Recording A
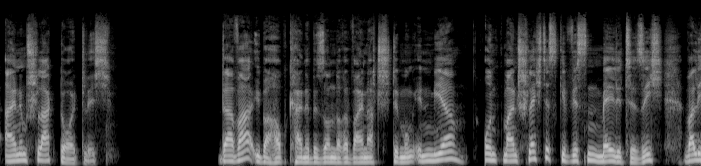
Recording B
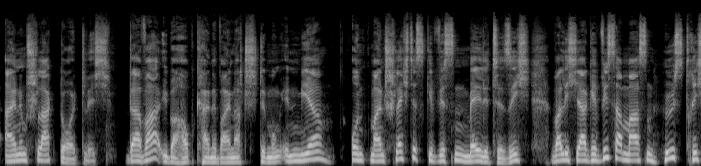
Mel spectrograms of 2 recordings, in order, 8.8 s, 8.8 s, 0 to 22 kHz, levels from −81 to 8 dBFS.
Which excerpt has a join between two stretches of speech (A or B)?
B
